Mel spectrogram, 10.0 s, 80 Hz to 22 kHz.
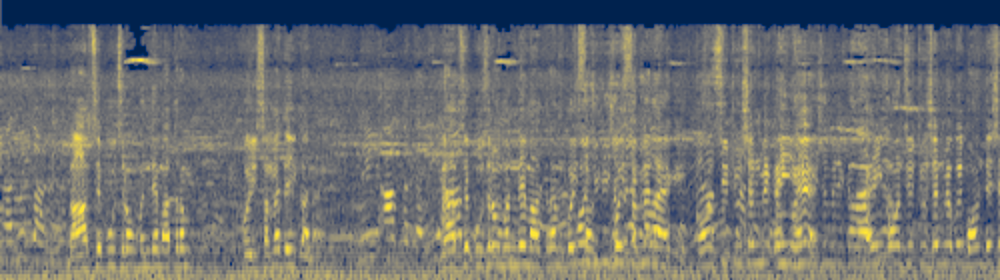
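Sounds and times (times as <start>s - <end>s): man speaking into a microphone: 4.4s - 10.0s.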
